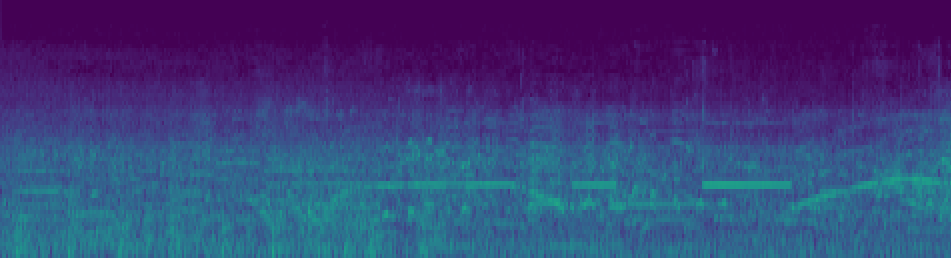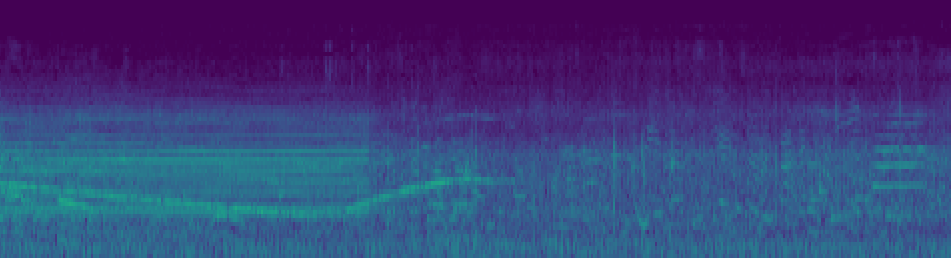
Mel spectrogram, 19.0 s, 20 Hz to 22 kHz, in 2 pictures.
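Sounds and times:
crowd voices: 0.0 - 19.0
siren wailing: 4.5 - 14.6.

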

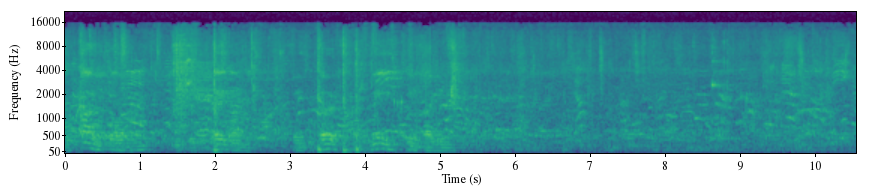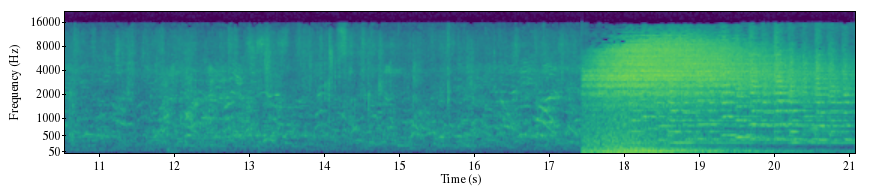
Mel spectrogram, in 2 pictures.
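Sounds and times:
murmur of chatter: 0.0 - 17.6.

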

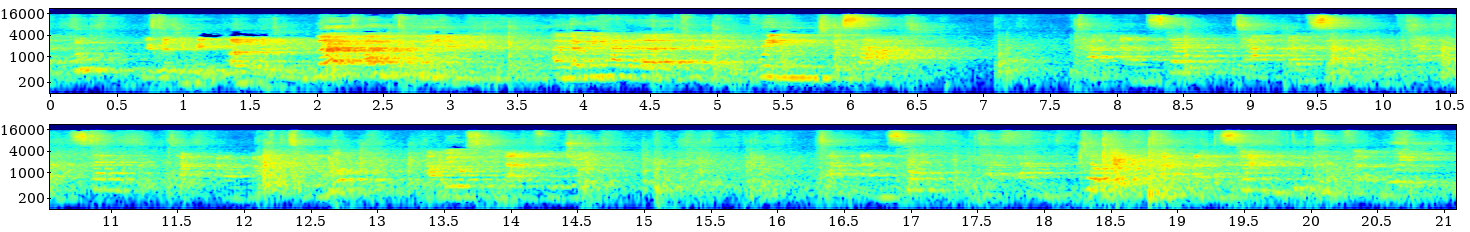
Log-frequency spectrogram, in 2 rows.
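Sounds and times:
shoes tapping on wooden floor: 11.2 - 20.2
person speaking: 16.3 - 21.0.

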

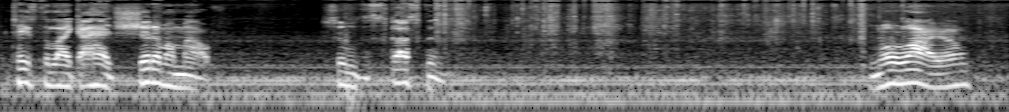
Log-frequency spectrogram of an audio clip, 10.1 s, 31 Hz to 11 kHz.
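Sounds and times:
car engine hum in cabin: 0.0 - 10.0
sandwich wrapper rustling: 4.2 - 9.2.

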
